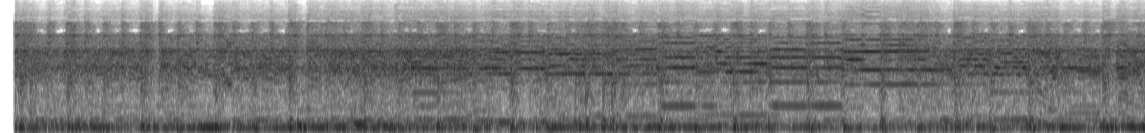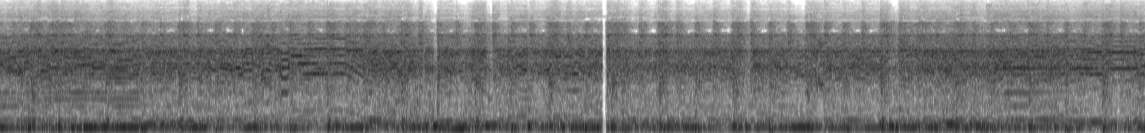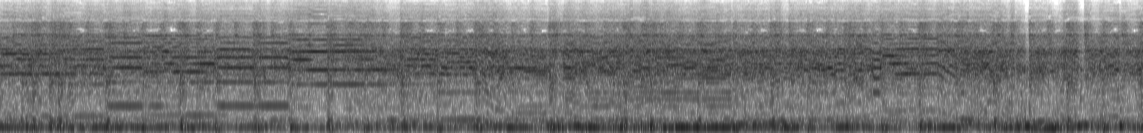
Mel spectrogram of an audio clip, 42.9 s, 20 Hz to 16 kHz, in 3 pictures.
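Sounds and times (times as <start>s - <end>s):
strummed guitar chords: 0.2s - 42.9s.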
